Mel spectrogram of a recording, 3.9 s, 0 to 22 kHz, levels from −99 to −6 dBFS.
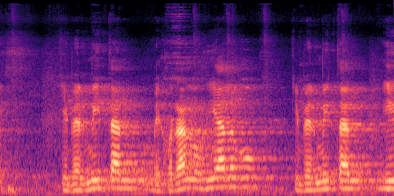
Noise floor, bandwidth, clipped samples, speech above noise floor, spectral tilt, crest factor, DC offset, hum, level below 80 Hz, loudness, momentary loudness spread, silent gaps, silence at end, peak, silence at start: -40 dBFS; 17.5 kHz; under 0.1%; 20 dB; -6 dB/octave; 20 dB; under 0.1%; none; -50 dBFS; -19 LUFS; 16 LU; none; 0 s; -2 dBFS; 0 s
